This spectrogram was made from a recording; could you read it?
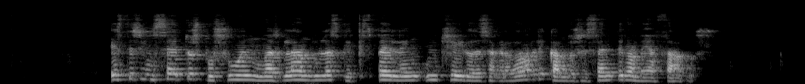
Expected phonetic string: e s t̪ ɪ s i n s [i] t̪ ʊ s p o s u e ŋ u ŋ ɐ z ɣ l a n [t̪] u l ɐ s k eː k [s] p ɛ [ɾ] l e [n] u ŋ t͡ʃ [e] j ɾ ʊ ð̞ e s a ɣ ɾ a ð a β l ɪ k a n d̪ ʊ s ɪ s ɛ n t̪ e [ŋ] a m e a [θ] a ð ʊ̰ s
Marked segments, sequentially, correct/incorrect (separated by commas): incorrect, incorrect, correct, incorrect, incorrect, correct, correct, correct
